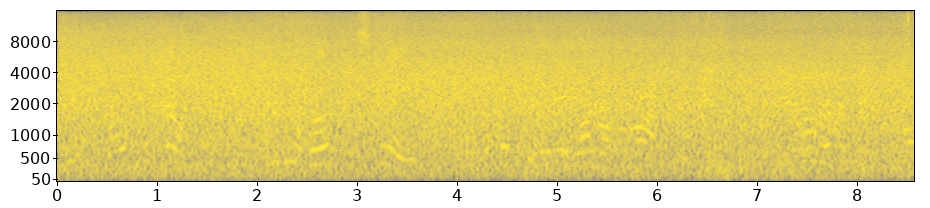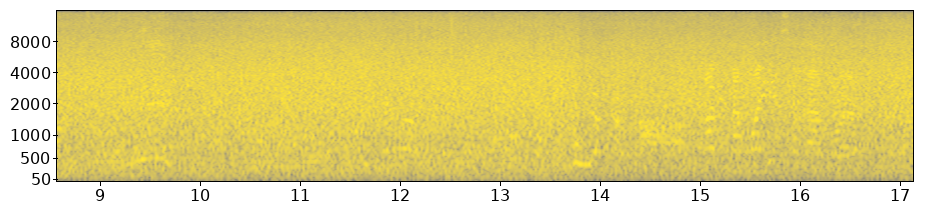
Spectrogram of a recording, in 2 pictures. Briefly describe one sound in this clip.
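A crowd of young and middle-aged men and women cheer and call out over the roar.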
